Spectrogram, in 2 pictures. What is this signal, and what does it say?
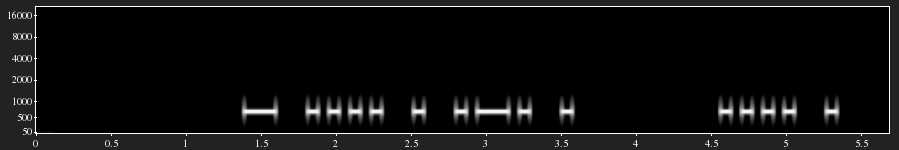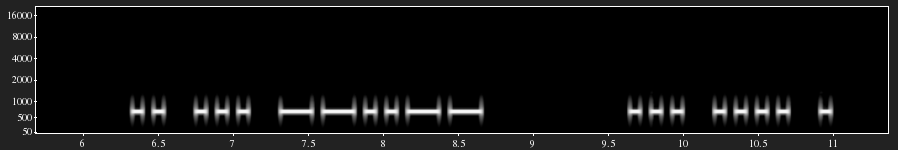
Morse code, heard as a keyed tone, about 17 wpm, 700 Hz. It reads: THERE HE IS, SHE
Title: 2x Word-Spacing - Sentences from Top 100 Words - 17wpm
